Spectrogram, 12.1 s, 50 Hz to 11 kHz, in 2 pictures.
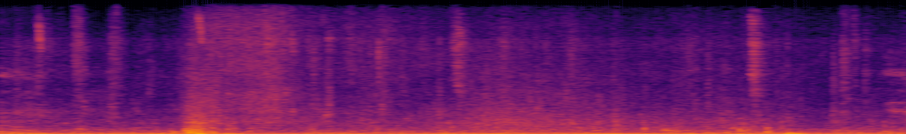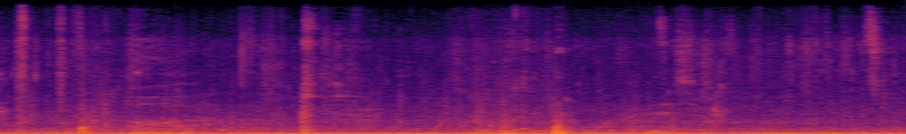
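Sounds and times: boat engine droning: 0.0 - 12.0.

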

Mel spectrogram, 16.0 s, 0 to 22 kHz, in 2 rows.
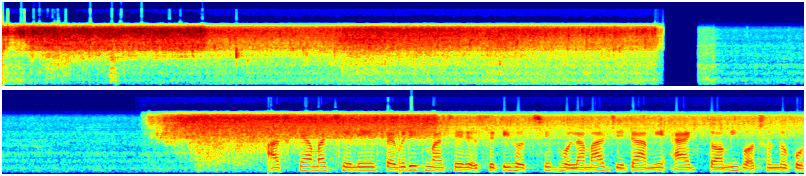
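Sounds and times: fish frying in hot oil: 0.0 - 6.6, 9.4 - 12.3.

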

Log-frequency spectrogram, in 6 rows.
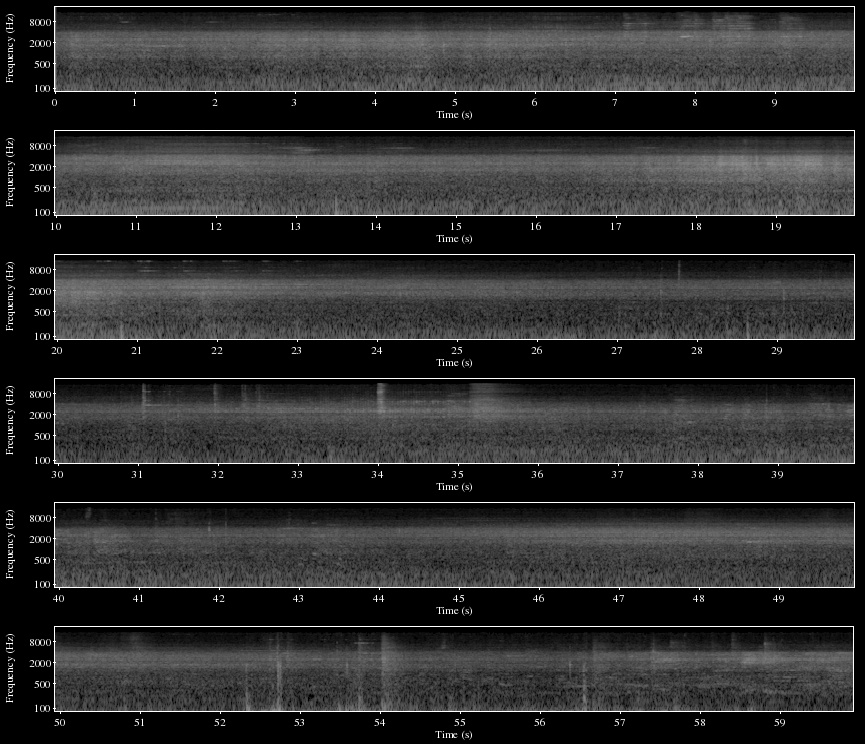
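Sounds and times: passing vehicles: 0.0 - 59.9
wind rumbling on microphone: 0.0 - 59.9
tyre hiss: 35.1 - 35.8.

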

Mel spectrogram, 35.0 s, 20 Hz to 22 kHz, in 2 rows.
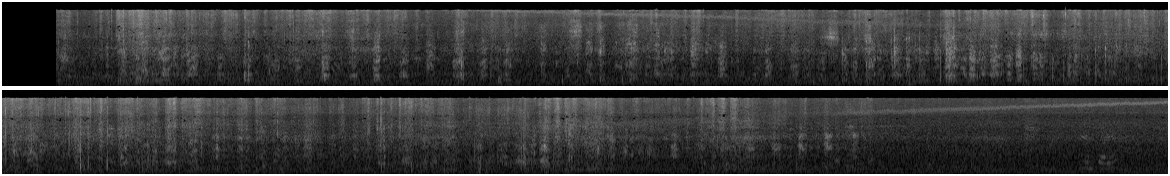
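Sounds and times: paws scuffling on grass: 0.8 - 30.7
dogs playing: 0.8 - 31.0.

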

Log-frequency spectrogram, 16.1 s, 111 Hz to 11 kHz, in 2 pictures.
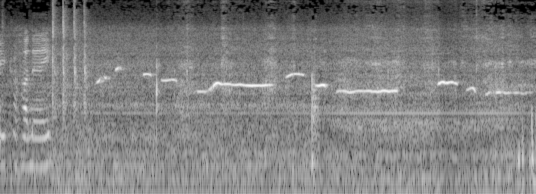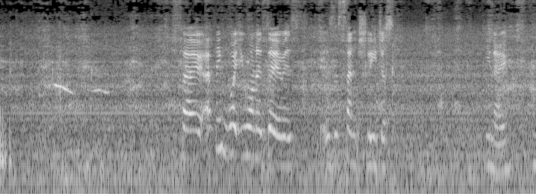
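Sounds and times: person whistling a slow tune: 1.4 - 6.0, 6.6 - 8.0.

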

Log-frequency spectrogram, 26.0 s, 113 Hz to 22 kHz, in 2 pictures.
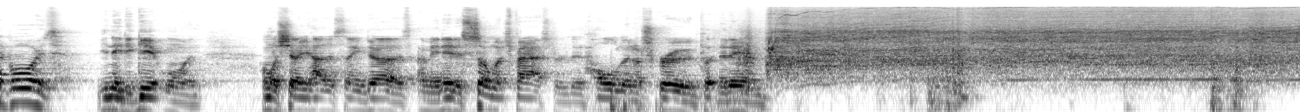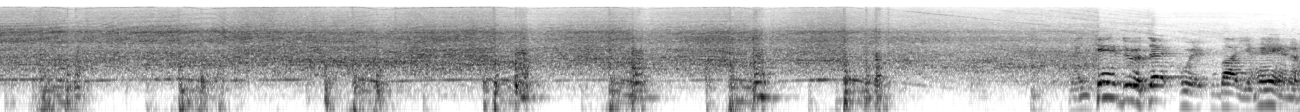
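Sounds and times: screw gun whining: 7.6 - 25.4.

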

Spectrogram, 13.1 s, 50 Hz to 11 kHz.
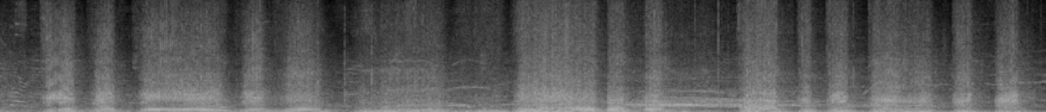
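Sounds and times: truck engine revving hard: 0.0 - 13.0.

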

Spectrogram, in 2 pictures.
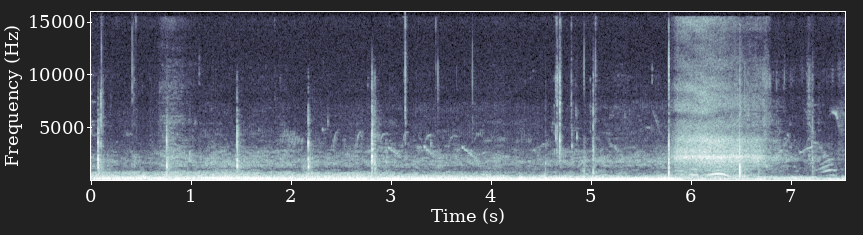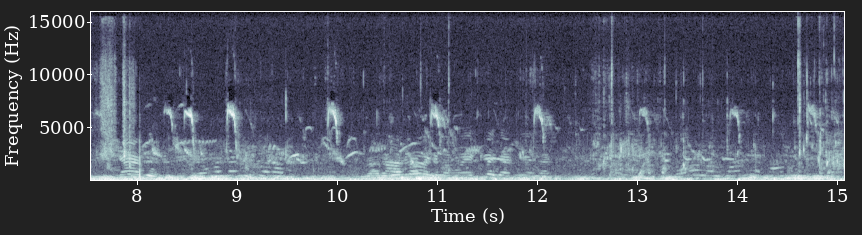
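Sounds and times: low engine drone: 0.0 - 11.2.

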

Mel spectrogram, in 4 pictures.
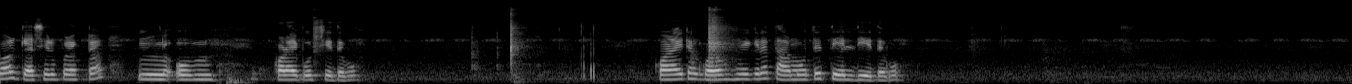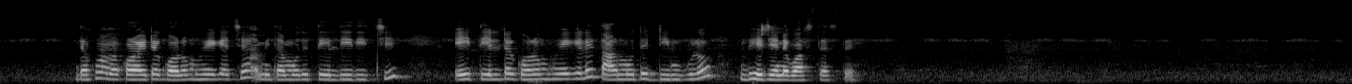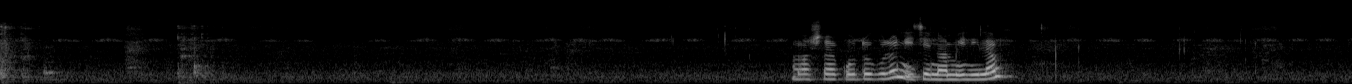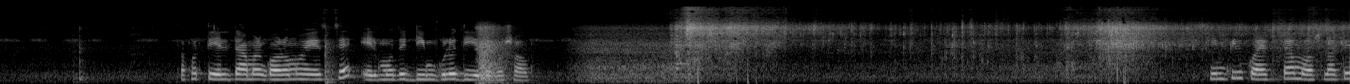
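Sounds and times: cricket chirping: 0.0 - 43.5, 44.3 - 54.0
hot oil sizzling: 46.3 - 54.0.

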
